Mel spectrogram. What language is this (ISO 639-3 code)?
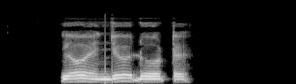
lss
